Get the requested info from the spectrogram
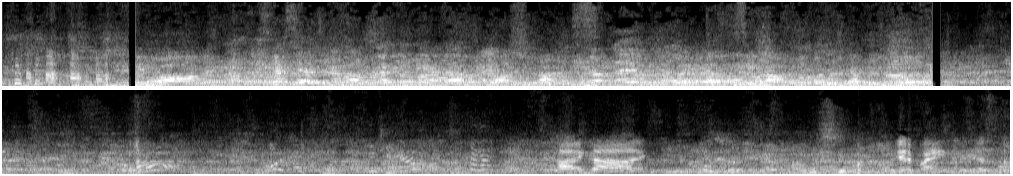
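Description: Several people chatting and laughing over one another, with background music, during the first half; after an abrupt cut about halfway through, quieter overlapping chatter of a group in a large room.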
